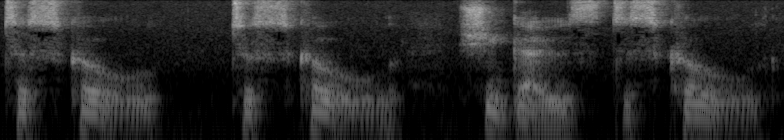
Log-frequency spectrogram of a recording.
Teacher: they're content words t o does it has two weak forms the long u becomes a schwa if it's followed by a consonant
